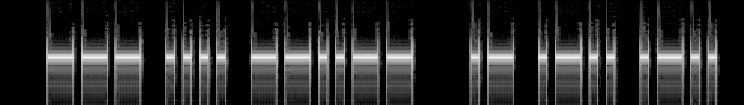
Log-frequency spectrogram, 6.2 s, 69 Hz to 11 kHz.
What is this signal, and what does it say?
Morse code, heard as a keyed tone, about 17 wpm, 700 Hz. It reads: OH, ALL
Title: Sentences from Top 500 Words 17wpm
